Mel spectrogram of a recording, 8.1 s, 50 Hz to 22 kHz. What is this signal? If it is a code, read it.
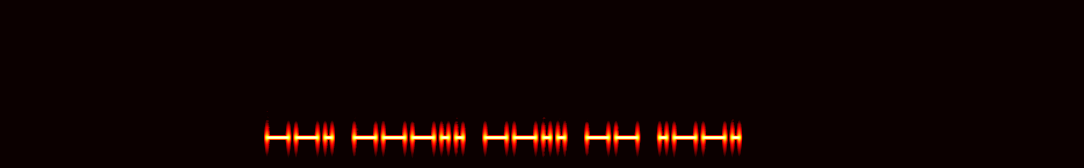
Morse code, heard as a keyed tone, about 22 wpm, 700 Hz. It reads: G8ZMP
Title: DXCC-100 Call Signs - 5 Characters - Repeated 3x - 22wpm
